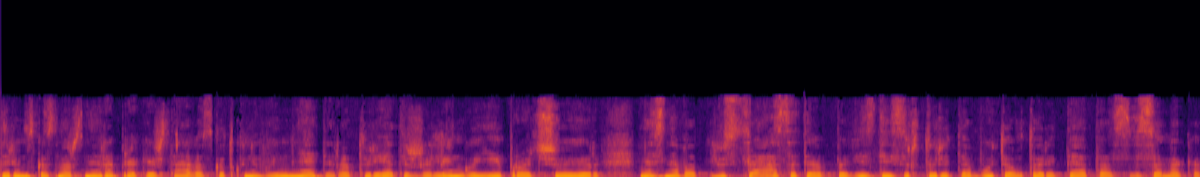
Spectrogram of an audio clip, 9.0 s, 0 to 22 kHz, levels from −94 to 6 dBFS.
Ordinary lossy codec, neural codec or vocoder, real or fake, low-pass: AAC, 32 kbps; none; real; 9.9 kHz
